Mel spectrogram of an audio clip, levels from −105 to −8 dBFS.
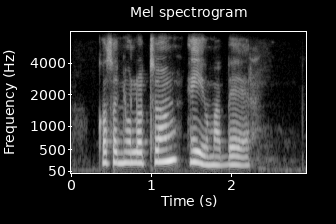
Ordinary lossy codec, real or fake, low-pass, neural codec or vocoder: Opus, 32 kbps; real; 7.2 kHz; none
